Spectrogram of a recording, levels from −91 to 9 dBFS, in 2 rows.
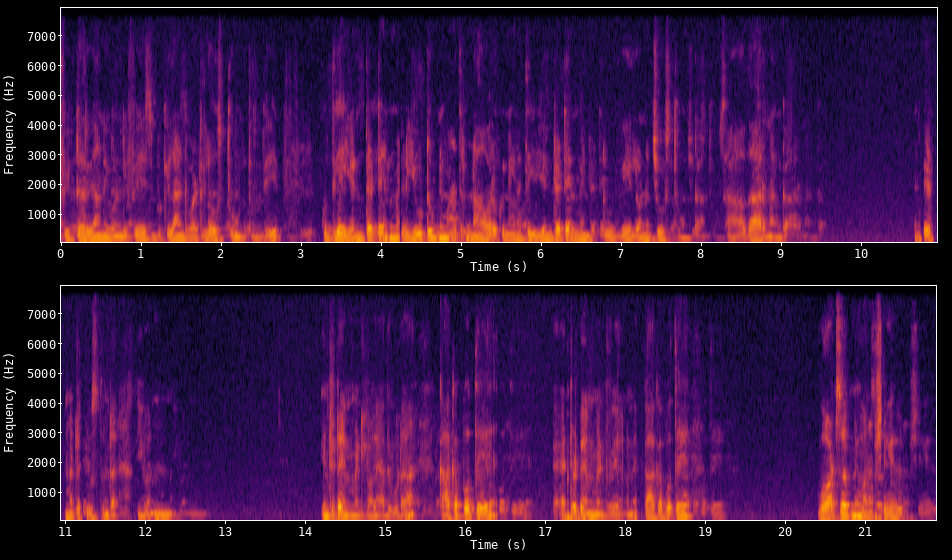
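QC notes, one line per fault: Throughout, echo with no canceller: each phrase returns about 20 dB quieter, roughly 0.4 s later, thin. The far end's loudspeaker feeds its microphone uncorrected.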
